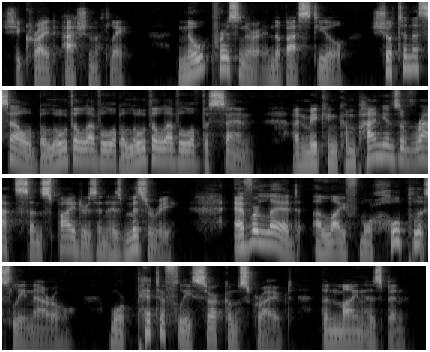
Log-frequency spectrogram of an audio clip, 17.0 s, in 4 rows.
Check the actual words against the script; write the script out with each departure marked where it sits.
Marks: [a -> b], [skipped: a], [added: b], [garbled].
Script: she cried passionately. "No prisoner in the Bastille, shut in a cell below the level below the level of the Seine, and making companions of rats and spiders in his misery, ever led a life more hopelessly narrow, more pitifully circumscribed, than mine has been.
she cried passionately. "No prisoner in the Bastille, shut in a cell below the level below the level of the Seine, and making companions of rats and spiders in his misery, ever led a life more hopelessly narrow, more pitifully circumscribed, than mine has been.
